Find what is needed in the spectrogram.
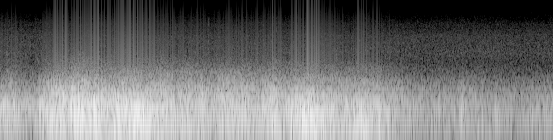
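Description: Rolling thunder, a deep rumble that swells over the first two seconds, surges again about four to five seconds in, then fades away.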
